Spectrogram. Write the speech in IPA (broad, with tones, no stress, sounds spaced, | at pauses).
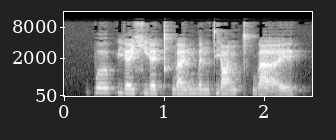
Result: p o˥ ʊ̯ p j ɛ˧˥ ɕ j ɛ˧˥ kʰ w a˧˥ ɪ̯ m w ə˧˥ n t̪ j ɑ˧˥ ŋ t̪ʰ w a̰˨˩˦ ɪ̯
